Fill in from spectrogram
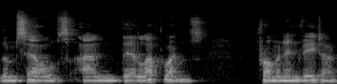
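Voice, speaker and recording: A man with a west of Scotland accent speaks at a fairly slow pace with fairly even intonation, on a very clean recording with a silent background. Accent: Scottish (west of Scotland). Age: 60s. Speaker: YouTuber. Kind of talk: casual monologue answering survey questions.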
